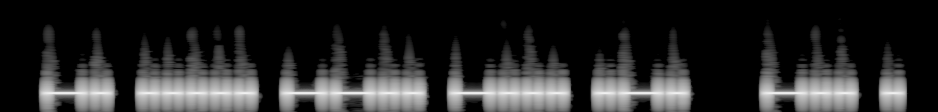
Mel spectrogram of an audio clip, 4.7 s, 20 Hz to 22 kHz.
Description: Morse code, heard as a keyed tone, about 20 wpm, 700 Hz. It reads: N5ZBR DE
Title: USA Callsign DE Callsign 20wpm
